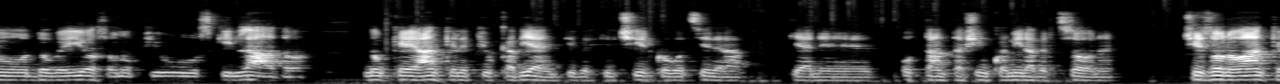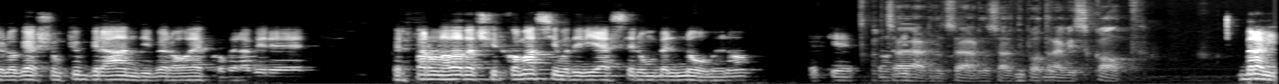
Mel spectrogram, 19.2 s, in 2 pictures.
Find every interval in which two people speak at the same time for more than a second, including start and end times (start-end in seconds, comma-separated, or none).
none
